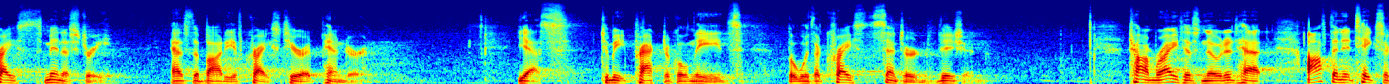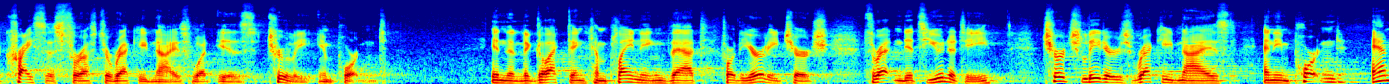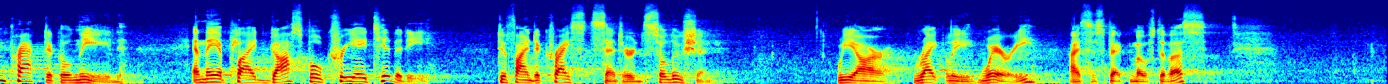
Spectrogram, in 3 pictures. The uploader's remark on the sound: At the 9:00 am Traditional Service.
